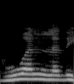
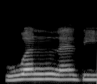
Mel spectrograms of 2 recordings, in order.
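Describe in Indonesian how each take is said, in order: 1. Diucapkan terburu-buru dan bunyi H hampir tidak terdengar. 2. Diucapkan terburu-buru dan bunyi H hampir tidak terdengar.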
